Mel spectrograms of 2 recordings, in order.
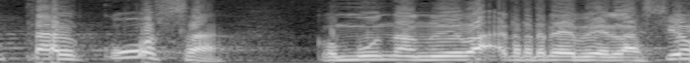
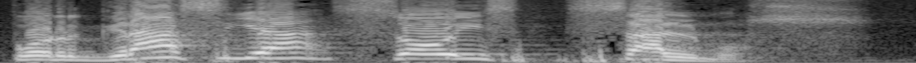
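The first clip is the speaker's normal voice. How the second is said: very slow, word by word; clear, deliberate quoting; 4 semitones higher, much slower than usual. Acted. Preacher quoting Ephesians to make it plain, deliberate. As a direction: spell out the verse with long, separated words. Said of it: "dice clarito".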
